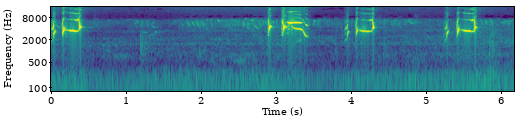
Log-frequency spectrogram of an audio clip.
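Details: European goldfinch song for training young birds, heard as four short, sharp twittering phrases spaced about a second apart with near silence between them.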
